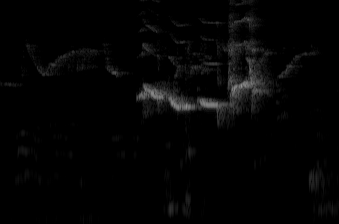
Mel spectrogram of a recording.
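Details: Oriental magpie-robin singing actively as a prompt for lazy singers: a thin high whistle, then a strong, rich phrase of gliding, overlapping whistles lasting about a second and a half.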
